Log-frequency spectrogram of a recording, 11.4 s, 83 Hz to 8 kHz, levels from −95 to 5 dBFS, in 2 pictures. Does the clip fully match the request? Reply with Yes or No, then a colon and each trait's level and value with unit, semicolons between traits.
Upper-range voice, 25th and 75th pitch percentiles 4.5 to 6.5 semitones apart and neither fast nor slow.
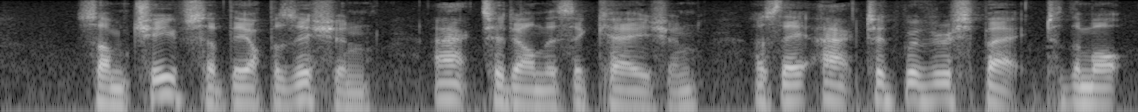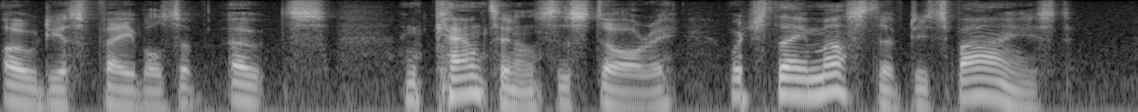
No: low, 115 Hz; average, 5.1 semitones; average, 160 wpm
